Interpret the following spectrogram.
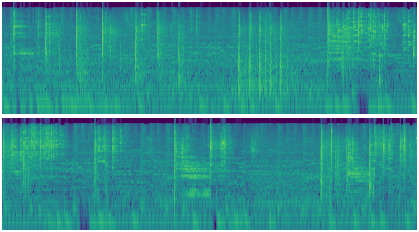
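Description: Broken window glass being knocked out of its frame: repeated cracks, smashes and clinks of shards breaking off and falling, spread through the whole stretch.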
